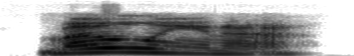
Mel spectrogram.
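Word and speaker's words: Molena: So Molina, yes, that's how I pronounce it.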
